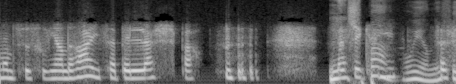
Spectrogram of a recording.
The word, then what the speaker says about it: LACHPA: Mais l'appel à projet qu'on lance, il a un nom très particulier dont tout le monde se souviendra, il s'appelle LACHPA. LACHPA, oui, en effet. Ça s'écrit L-A-C-H-P-A.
